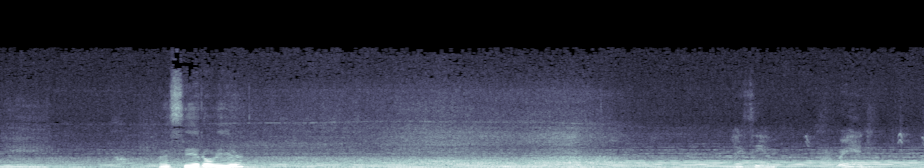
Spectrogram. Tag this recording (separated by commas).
Music, Speech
